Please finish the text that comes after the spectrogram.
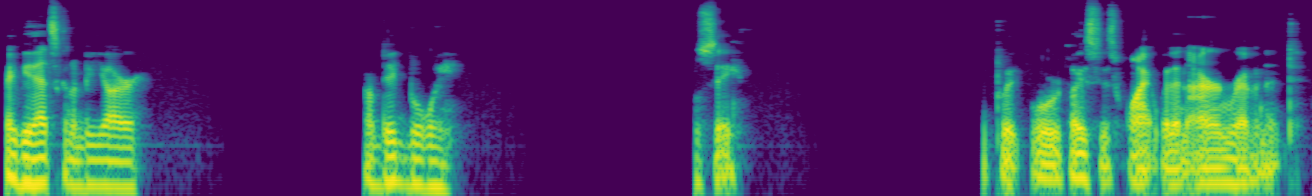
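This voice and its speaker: Low-ish gravelly guy talking thru his solo tabletop game, laid back, lots of restarts, dry sound. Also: unhurried, long pauses, dry recording. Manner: relaxed, rambling, frequent restarts. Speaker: solo game player and narrator. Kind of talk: casual solo tabletop play, thinking aloud.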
